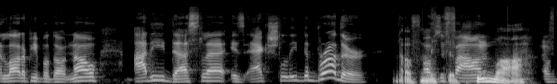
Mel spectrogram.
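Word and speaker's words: Adi Dassler: apart and a lot of people don't know ADI dla is actually the brother of the of the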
